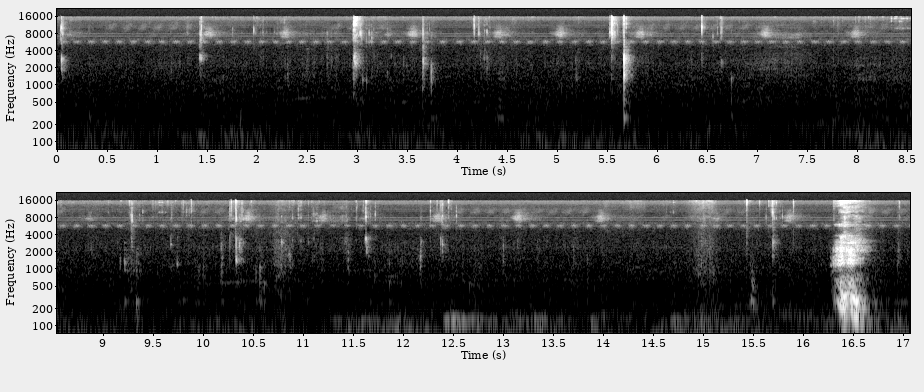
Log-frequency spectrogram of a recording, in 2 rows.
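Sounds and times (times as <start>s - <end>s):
faint chewing: 2.3s - 4.5s, 5.4s - 5.8s, 9.0s - 13.2s, 15.3s - 16.0s.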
